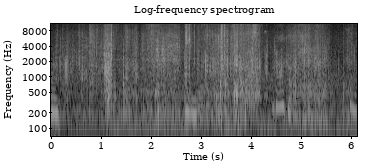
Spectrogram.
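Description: Crackling, crinkling rustles and irregular clicks of close handling and movement noise, with a couple of short murmured voice sounds about halfway through and again later.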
